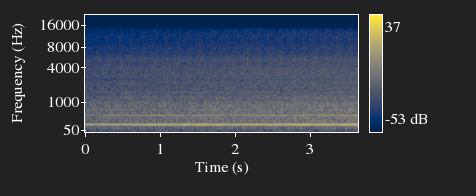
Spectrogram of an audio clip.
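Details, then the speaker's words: 2013 Chrysler Town and Country idling with a steady low whine and a fainter higher tone from the engine bay; unplugging the alternator barely changed it, so the power steering reservoir is suspected, not confirmed. "it doesn't seem to change that much so I'm guessing it's this Reservoir over here"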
